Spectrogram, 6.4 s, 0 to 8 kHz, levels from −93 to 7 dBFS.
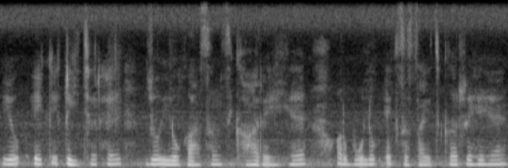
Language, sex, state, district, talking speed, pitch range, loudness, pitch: Hindi, female, Odisha, Sambalpur, 150 wpm, 190-215 Hz, -20 LUFS, 205 Hz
